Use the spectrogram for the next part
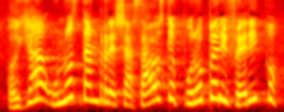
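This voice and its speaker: A Mexican woman delivers a sermon in a high, bright voice. She presses her points by repeating phrases and drawing out key words slowly. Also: lively intonation. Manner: emphatic repetition, slowing to stress points. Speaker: preacher.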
